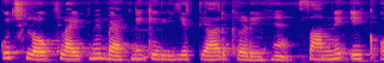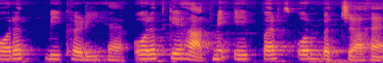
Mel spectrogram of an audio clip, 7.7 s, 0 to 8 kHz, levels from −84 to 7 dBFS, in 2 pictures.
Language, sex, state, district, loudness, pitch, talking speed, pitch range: Hindi, female, Punjab, Fazilka, -20 LUFS, 195 Hz, 195 wpm, 180-205 Hz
